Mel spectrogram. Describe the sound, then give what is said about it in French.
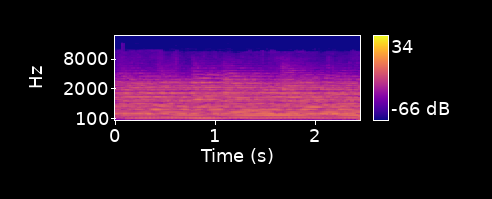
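Church bells ring out loudly and continuously, their overlapping tones blending into a dense, resonant peal with no pauses and no voices. “Il faut que les cloches sonnent.”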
